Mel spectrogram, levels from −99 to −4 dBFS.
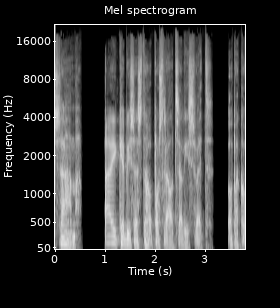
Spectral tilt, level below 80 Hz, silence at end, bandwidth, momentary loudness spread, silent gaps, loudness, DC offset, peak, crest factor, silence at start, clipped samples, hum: -2.5 dB/octave; -42 dBFS; 0 s; over 20 kHz; 11 LU; 0.55-0.98 s, 3.18-3.45 s; -17 LUFS; under 0.1%; 0 dBFS; 18 dB; 0 s; under 0.1%; none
